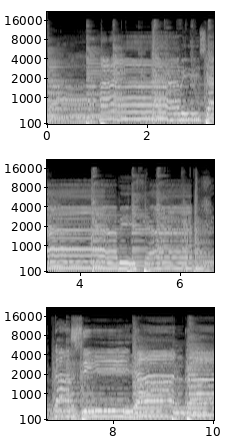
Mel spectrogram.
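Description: A worship song sung by a woman's voice with a second voice over a strummed acoustic guitar, with low thumps on some beats.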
